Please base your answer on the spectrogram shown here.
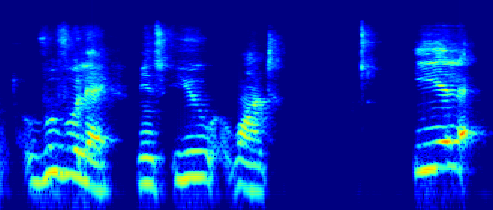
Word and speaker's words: ils: Notice I'm not pronouncing the S, so I'm not saying ils or elles. The only time I would pronounce the S is if there was a vowel.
